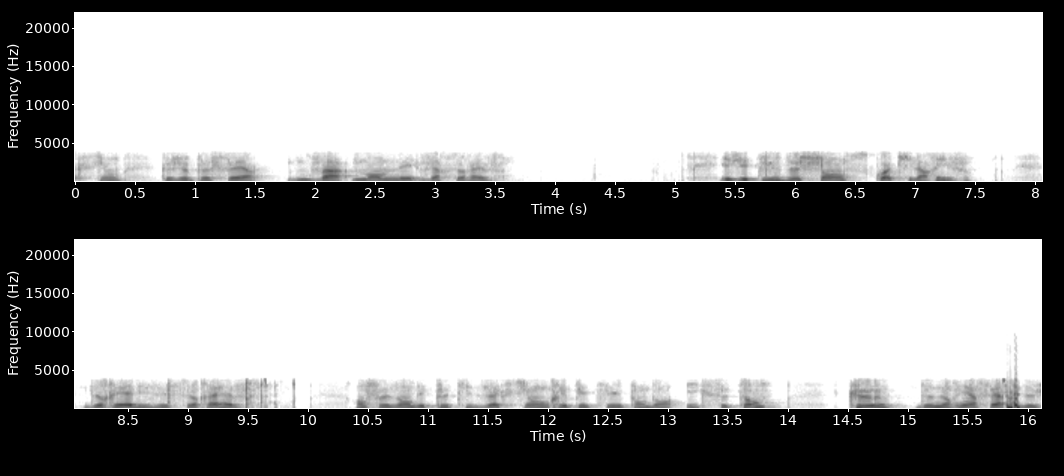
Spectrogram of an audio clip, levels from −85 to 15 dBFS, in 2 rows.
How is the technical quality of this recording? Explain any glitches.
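The quality is pretty rough: it's phone-grade speech with a couple of clicks and two patches of garbled breakup.

GSM full-rate codec, throughout: The band runs only from about 150 Hz to 3.6 kHz, which fits a 13 kbps GSM full-rate stream. That codec models the voice with a vocal-tract filter and a thinned-out pulse excitation, so the speech comes across plainly buzzy and gravelly.

Electrical switching spike, at 5.75 s and 8.84 s: You get a sharp, very brief snap riding on top of the speech each time, likely from a nearby switch or discharge arcing and being picked up by the audio line. Each one lasts only a couple of milliseconds.

GSM bit errors, from 9.48 to 9.89 s and from 15.78 to 15.94 s: Corrupted bits reached the decoder and scrambled its filter, pitch and gain values frame by frame. The voice falls apart into squawks, pops and gargling, and the first stretch runs longer.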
